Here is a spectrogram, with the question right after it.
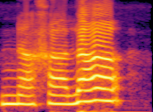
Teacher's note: this etnachta is the accent mark, so the accent is on the last syllable, but this syllable is a little bit stronger than this one, so this nachala, okay, nachala, and this etnachta says etnachta, sorry, etnachta.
